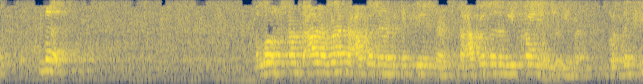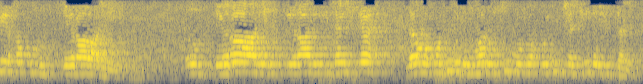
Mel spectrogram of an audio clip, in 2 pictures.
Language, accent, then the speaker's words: Arabic; Tunisia; من عندنا في تونس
